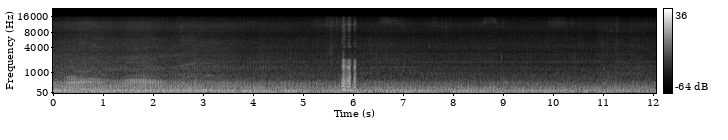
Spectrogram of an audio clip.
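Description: Yamaha Ténéré 700's parallel-twin engine running at low speed as the motorcycle rolls slowly in a line of bikes, a steady low drone. A short, louder sound stands out about six seconds in.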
